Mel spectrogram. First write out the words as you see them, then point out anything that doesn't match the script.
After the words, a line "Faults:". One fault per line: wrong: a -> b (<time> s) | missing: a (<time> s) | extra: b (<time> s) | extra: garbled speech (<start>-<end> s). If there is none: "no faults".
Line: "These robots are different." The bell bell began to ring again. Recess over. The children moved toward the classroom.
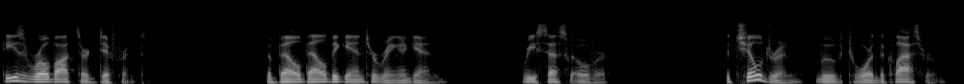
"These robots are different." The bell bell began to ring again. Recess over. The children moved toward the classroom.
Faults:
no faults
